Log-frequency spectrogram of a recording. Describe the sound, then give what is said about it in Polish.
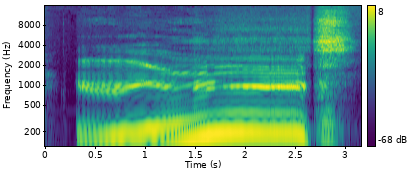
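A human voice imitates a cow mooing with one long, loud, low moo. It lifts slightly in pitch midway, holds steady, then drops away, followed by a short breathy burst. “a ja potrafię zrobić krowę, bo to był kogut robiony ręcznie z buzi. Ja krowę panu zrobię, uwaga.”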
